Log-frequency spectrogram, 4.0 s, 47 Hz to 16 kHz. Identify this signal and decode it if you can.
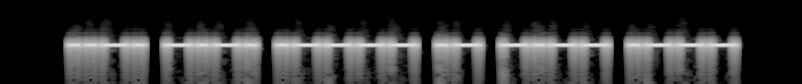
Morse code, heard as a keyed tone, about 32 wpm, 700 Hz. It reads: FC1AYJ
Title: DXCC-100 Call Signs - 6 Characters - Repeated 3x - 30wpm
